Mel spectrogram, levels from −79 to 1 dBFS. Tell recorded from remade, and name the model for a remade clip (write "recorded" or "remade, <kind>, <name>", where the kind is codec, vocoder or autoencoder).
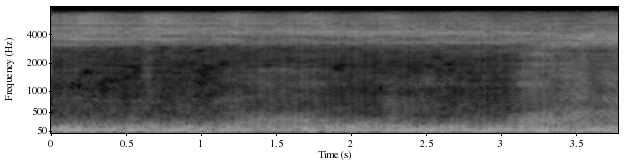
remade, vocoder, Vocos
